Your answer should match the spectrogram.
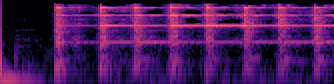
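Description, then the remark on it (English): A bell rings rapidly and loudly, about eight quick metallic dings in a steady rhythm, each tone ringing on between strikes, with no voices. “Tony, ring that bell.”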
